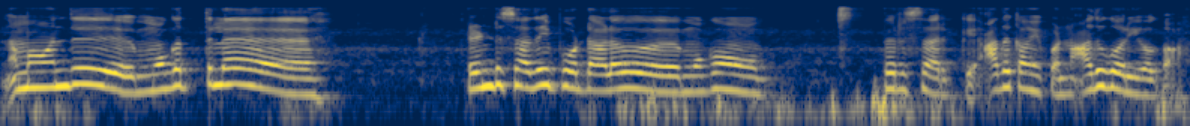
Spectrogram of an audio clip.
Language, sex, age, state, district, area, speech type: Tamil, female, 18-30, Tamil Nadu, Chennai, urban, spontaneous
